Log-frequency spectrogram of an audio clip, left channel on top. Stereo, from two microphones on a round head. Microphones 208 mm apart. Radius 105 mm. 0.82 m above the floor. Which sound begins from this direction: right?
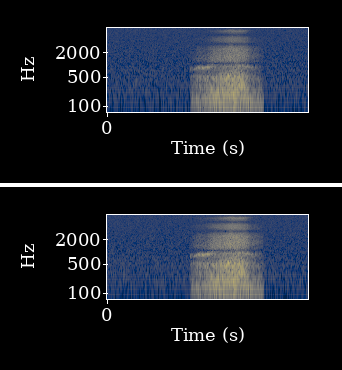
A whoosh, at 1.7 s.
